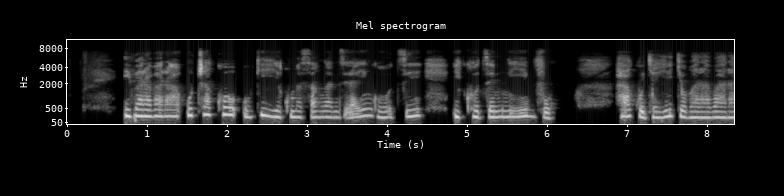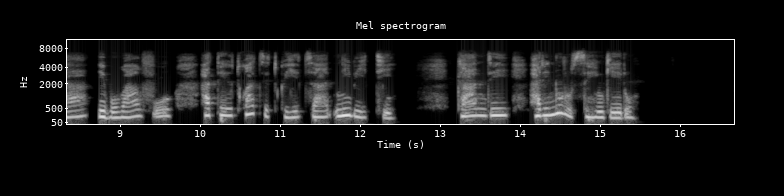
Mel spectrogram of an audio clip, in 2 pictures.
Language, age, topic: Rundi, 25-35, education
